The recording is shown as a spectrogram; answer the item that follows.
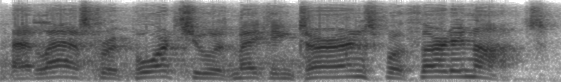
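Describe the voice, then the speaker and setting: Gruff navy admiral barking orders, an actor playing him, fuzzy old game audio with lots of hiss. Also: male voice, high voice, moderate pace, lightly acted. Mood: stern. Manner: blunt, commanding. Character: gruff middle-aged male admiral giving orders. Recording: dull, noisy old game video audio.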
